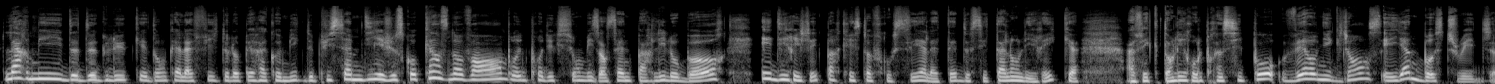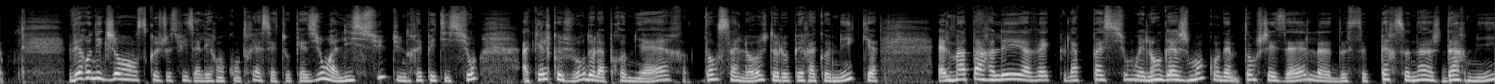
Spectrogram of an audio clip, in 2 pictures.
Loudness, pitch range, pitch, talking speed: -18 LUFS, 170-220 Hz, 190 Hz, 180 wpm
